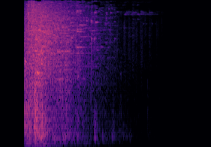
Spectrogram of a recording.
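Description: Glass-shattering sound effect: one sudden crash that fades away over about a second.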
